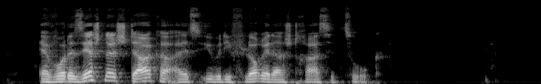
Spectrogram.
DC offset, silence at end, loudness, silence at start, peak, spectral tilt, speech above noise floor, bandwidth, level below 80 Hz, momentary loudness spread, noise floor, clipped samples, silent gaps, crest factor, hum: under 0.1%; 1.75 s; -19 LUFS; 0.4 s; -2 dBFS; -5.5 dB/octave; 56 dB; 15.5 kHz; -52 dBFS; 16 LU; -75 dBFS; under 0.1%; none; 18 dB; none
